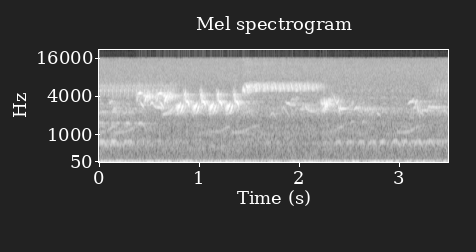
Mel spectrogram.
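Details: Sunrise at Yellowstone with several songbirds: a rapid sparkling run of high notes, then a drawn-out high buzzy trill and scattered soft whistles, all above a continuous deep background rumble.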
